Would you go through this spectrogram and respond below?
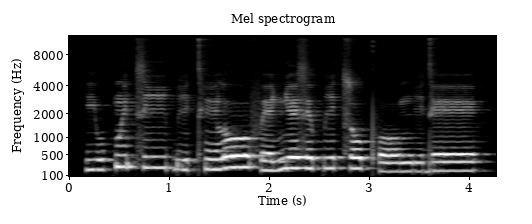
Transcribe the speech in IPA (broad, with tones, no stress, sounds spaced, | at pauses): j u˨ kʷ ĩ˦ t͡s iː˦ ɓ i˨ tʰ ĩ˨ l oː˦ f e˨ ɲ e˦ z ɪ˦ p i˦ t͡s o˦ pʰ oː˨ ŋ i˨ d eː˦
